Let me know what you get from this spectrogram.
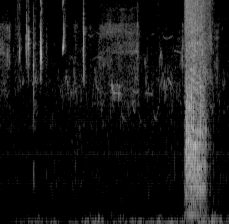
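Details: At a Kenyan watering hole, a Grévy's zebra from a wild herd gives a single rough, noisy snort lasting about half a second late on. Earlier come brief high bird chirps and soft rustling over a faint constant hum.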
